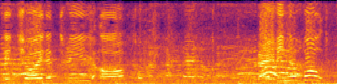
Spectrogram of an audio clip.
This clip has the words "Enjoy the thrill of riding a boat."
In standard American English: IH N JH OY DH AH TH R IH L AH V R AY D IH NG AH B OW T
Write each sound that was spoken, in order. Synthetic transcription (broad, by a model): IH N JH OY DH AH T R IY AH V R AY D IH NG AH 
